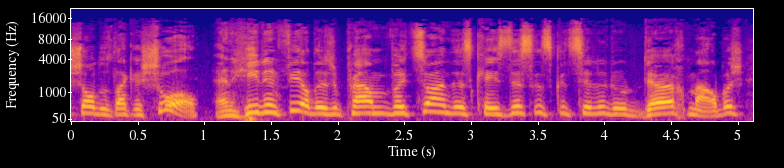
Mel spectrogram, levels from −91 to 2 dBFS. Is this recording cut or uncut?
uncut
